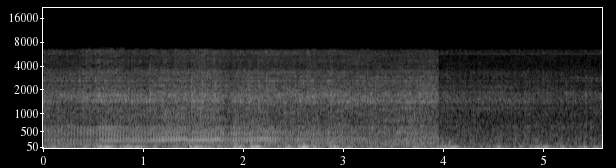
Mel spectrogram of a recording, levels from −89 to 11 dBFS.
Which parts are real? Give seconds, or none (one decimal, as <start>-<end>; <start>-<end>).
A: 0.0-5.6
